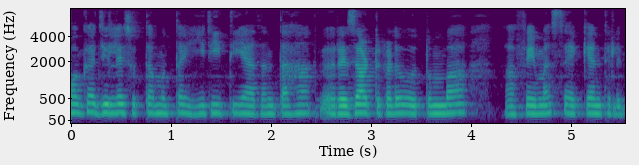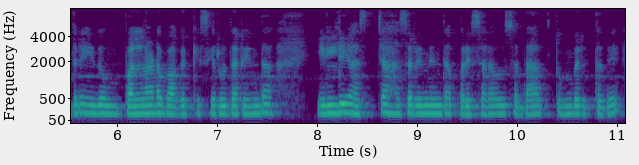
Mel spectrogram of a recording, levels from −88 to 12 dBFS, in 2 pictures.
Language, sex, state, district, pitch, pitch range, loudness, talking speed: Kannada, female, Karnataka, Shimoga, 170 Hz, 165-180 Hz, -33 LUFS, 115 wpm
